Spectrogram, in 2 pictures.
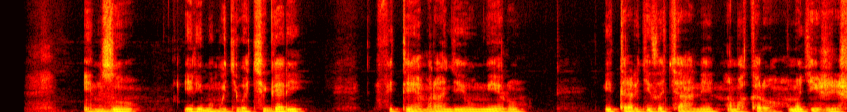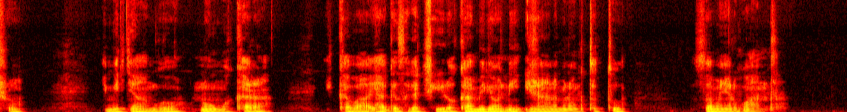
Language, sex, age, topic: Kinyarwanda, male, 18-24, finance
